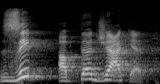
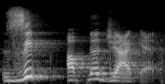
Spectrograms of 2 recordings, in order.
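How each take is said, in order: Both takes have the same delivery.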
